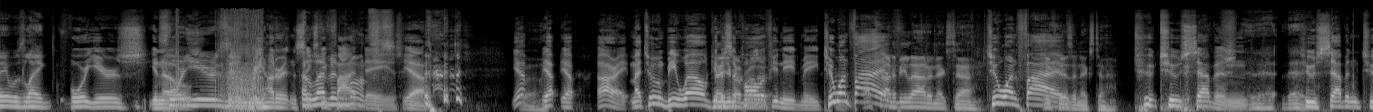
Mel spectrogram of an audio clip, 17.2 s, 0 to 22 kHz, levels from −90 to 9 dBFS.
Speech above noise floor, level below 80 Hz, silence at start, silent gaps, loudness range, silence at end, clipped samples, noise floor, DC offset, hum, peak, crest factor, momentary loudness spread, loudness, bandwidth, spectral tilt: 38 dB; -46 dBFS; 0 s; none; 4 LU; 0 s; under 0.1%; -66 dBFS; under 0.1%; none; -14 dBFS; 14 dB; 9 LU; -28 LUFS; 16.5 kHz; -5 dB/octave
